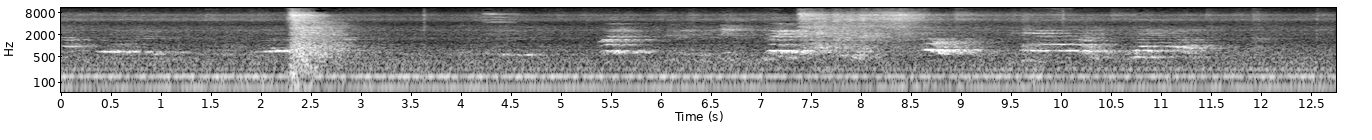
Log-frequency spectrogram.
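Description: An engine idles with a steady low hum, close by.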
